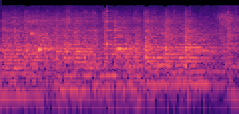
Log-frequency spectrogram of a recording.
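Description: Live acoustic band playing an instrumental passage: two acoustic guitars and an electric bass, with notes held and changing about every half second.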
